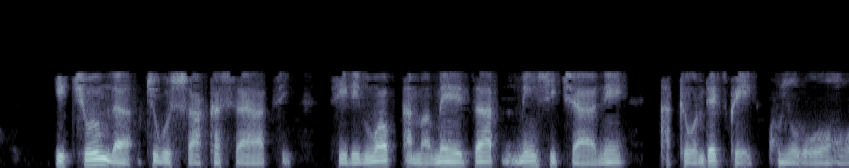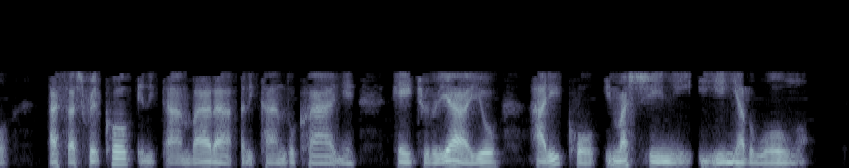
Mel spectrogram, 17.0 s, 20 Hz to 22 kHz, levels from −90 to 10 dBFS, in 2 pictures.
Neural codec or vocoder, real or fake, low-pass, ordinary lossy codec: codec, 16 kHz, 0.5 kbps, FunCodec, trained on LibriTTS, 25 frames a second; fake; 3.6 kHz; MP3, 24 kbps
